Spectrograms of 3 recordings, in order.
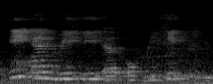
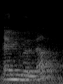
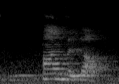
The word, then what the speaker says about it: envelope: I repeat, the correct pronunciation of this word is envelope. Yes. So the correct pronunciation of this word, as I told, is envelope. Now, it is not always that EN stands, the pronunciation of EN is on.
